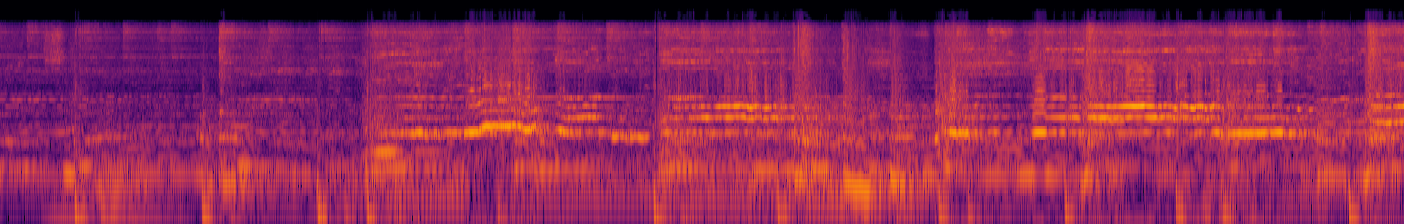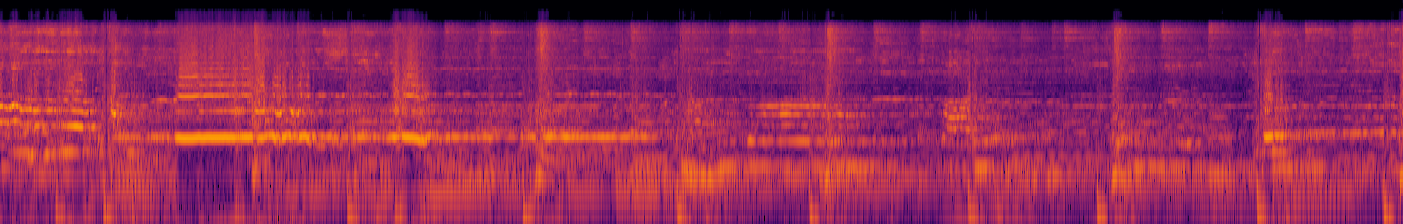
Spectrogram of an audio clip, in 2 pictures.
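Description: Live band: a woman singing lead over acoustic guitar and drums, with a Korean zither, flute and keyboard in the ensemble, amplified through stage speakers.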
